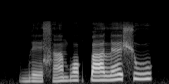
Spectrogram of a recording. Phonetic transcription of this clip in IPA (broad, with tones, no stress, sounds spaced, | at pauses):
b e˨ s ã˨˦ b ɔ˧ k͡p a˧ l ɛ˦ ʃ u˦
